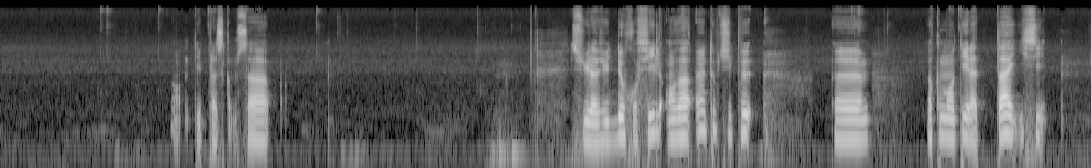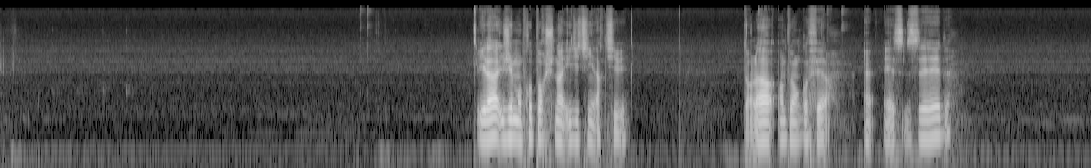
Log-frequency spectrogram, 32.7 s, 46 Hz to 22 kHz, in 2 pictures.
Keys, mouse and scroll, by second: 2.2-4.9 drag, 4.9 Tab, 5.9 scroll down 2, 6.1-7.5 middle drag, 7.5 KP_3, 8.4 ctrl+scroll down 2, 8.8 scroll up 5, 9.5 right click, 10.3 ctrl+z, 11.2 g, 13.0 scroll down 1, 13.2 middle click, 14.1 right click, 15.1 KP_3, 16.3 g, 21.9 Tab, 22.6 a, 23.1-23.8 scroll down 2, 23.8-24.4 ctrl+scroll up 3, 24.6 Tab, 27.4 alt+right click, 28.6 alt+right click, 29.4 s.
